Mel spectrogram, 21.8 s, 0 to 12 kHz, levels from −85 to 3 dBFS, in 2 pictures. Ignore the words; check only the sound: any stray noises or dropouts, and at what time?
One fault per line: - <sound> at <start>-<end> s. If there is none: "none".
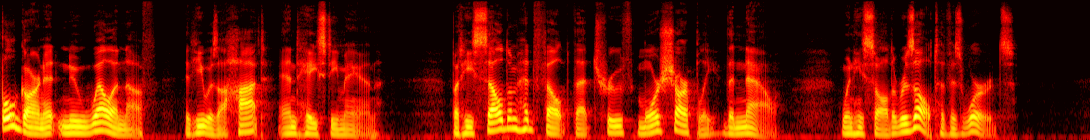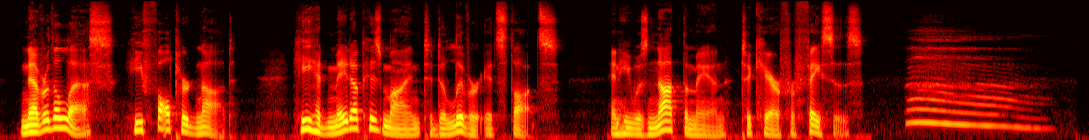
- sigh at 19.9-21.5 s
